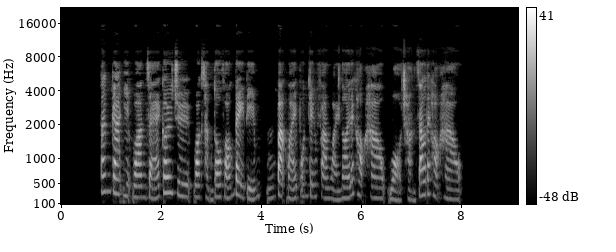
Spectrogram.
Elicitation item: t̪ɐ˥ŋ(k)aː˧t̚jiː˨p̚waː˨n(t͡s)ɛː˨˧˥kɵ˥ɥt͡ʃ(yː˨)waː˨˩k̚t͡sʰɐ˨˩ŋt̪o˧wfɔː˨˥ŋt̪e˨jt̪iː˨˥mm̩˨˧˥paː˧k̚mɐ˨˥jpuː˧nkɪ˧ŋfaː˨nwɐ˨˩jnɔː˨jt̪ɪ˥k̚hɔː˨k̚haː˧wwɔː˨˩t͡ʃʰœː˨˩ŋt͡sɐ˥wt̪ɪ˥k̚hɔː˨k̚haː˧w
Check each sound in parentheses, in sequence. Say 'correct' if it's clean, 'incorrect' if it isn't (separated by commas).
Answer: correct, correct, correct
